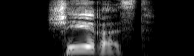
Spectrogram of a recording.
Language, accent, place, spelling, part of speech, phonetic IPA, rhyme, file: German, Germany, Berlin, scherest, verb, [ˈʃeːʁəst], -eːʁəst, De-scherest.ogg
- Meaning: second-person singular subjunctive I of scheren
